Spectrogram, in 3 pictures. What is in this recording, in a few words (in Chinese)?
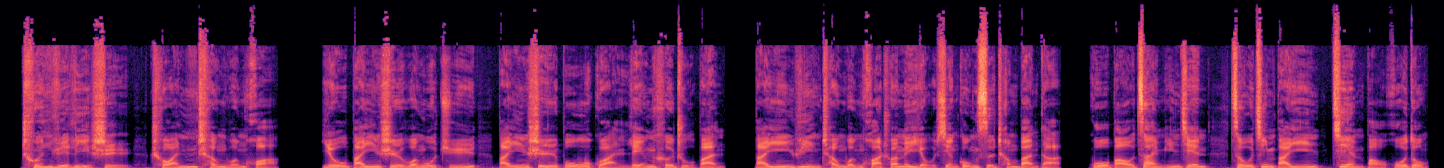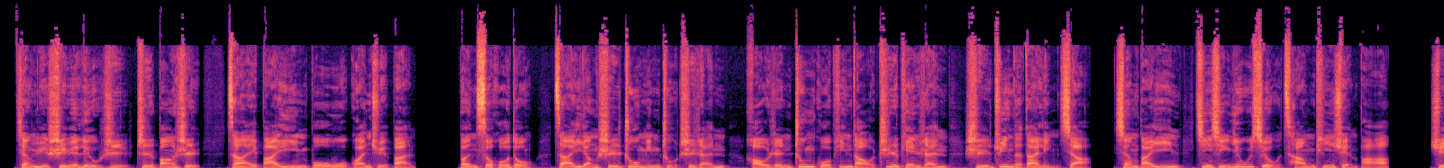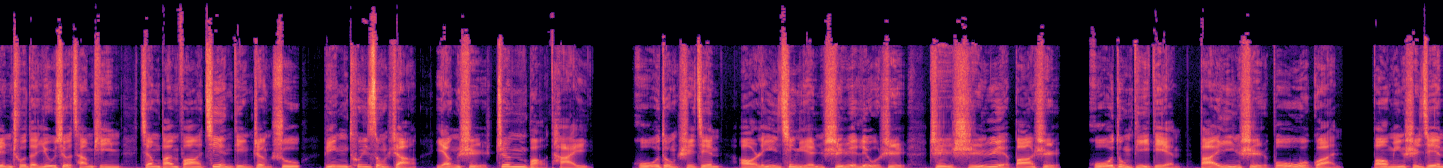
男 栏目推广; 国宝在民间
